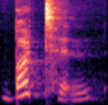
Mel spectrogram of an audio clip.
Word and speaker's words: button: Button is the textbook way to say it, but a natural way to say it is button. Button. You try. Button. So that T softens and the second syllable almost disappears.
